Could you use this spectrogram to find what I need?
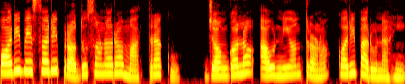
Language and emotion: Odia, neutral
